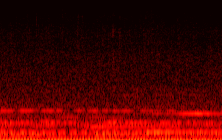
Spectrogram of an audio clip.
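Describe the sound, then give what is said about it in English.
Steady rain in Slovenia, seen from the top floor of a building through screen-printed bird-safe glass, patters continuously on a surface, a dense even hiss with a low, constant hum underneath. No one speaks. “The view out is obscured by rain and the screen-printed bird-safe glass.”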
